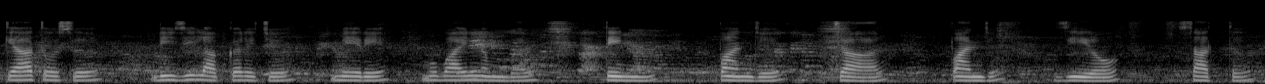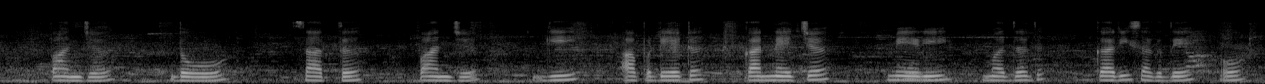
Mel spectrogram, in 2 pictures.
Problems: constant background noise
